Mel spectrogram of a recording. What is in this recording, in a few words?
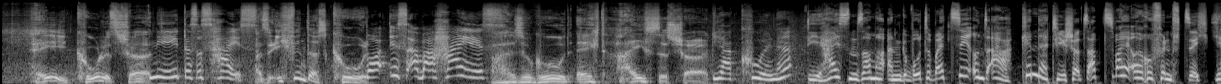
Radiospot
